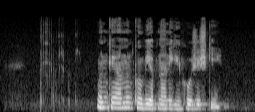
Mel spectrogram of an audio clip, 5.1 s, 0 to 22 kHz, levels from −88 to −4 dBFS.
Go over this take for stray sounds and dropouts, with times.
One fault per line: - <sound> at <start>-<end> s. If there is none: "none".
- cough at 0.8-1.6 s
